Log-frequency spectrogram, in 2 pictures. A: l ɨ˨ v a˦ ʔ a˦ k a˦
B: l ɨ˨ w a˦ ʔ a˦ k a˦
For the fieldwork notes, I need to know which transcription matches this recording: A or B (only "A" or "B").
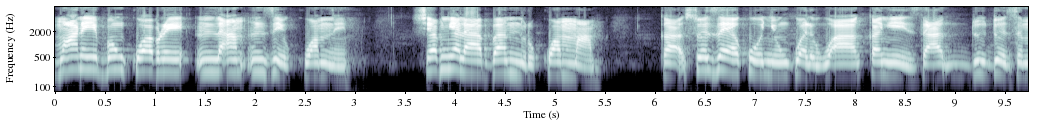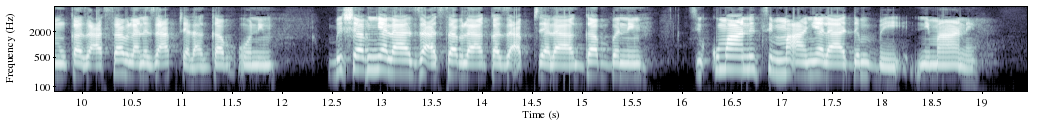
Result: B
